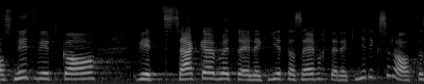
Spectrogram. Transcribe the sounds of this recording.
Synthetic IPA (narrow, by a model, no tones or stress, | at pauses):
ɑsnɪtʋɪɾtɡ̥ɑː | ʋɪɾtsæɡ̥əməd̥əɛlɛɡiət̚dɑsɛɪfɑχd̥ɛɾɛɡ̥iəɾɪksraːt̚d̥ɑ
